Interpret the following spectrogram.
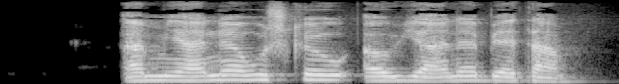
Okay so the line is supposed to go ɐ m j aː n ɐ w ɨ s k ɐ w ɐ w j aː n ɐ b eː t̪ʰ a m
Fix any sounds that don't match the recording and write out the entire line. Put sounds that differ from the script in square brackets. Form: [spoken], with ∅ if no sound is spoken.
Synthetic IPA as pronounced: ɐ m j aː n ɐ w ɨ [ʃ] k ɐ w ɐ w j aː n ɐ b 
